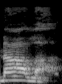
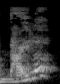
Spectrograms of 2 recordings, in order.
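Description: First: The name is said with its African vowels. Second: The name is said with a changed vowel. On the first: This is how the name is meant to sound. The speaker calls it right. "like the African pronunciation" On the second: Someone unfamiliar with the name said it. The speaker calls it wrong. "they go Nyla"

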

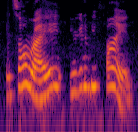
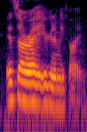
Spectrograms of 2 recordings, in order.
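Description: First: The words are said in a warm, gentle tone. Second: The words are said in a curt, dismissive tone. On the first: The comfort is sincerely meant. The speaker calls it right. "It has a totally different feeling" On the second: The comfort is not really meant. The speaker calls it wrong. "that just doesn't help. That is just not encouraging at all"

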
